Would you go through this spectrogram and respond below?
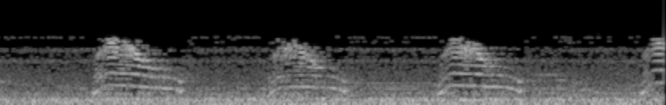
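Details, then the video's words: Kitten calling its mother: three high, arched meows with rising then falling harmonics, about one per second, over a steady low background hum. "SUARA ANAK KUCING MEMANGGIL INDUKNYA"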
